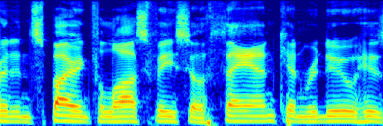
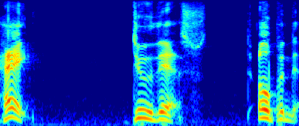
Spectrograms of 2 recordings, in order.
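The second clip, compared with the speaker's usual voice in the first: mock bossy, loud, pitched-up barking; 6 semitones higher, 5 dB louder than usual. Retelling how a caller barked orders: imitating someone blasting orders. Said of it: "starts blasting orders".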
